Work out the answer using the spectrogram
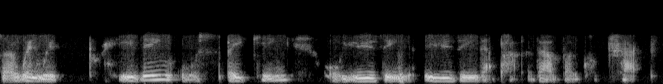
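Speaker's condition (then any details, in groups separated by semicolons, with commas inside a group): Spasmodic dysphonia; about 16 years since onset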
